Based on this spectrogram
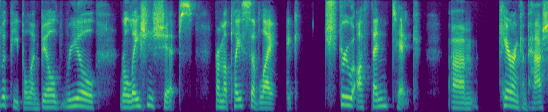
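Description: Against a quiet background, a woman talks in a very deep, low voice. Her pitch varies in an ordinary way. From Canada. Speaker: business executive. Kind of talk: interview.

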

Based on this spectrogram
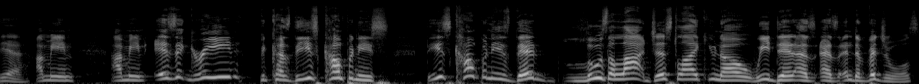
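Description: Here a man talks at a fairly slow pace in a high pitch. His tone is animated, with very wide pitch swings. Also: very clean recording, silent background. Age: 20s. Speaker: podcast host. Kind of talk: casual chat.

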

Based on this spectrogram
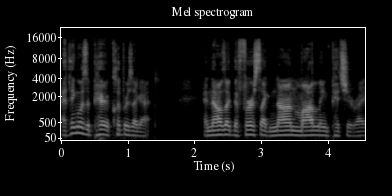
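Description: In a very clean recording with a silent background, a man with an American accent talks at a fairly quick pace, medium in pitch, with fairly even intonation. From Florida (Miami), later Utah. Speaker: hairstylist and educator. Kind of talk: casual chat.

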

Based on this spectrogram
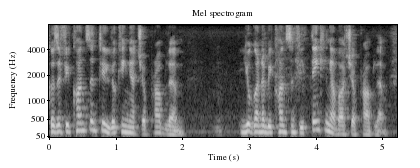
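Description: Speaking very fast with vocal fry, a man with a fairly high pitch swings very widely in pitch while keeping his loudness very even. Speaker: podcast host.

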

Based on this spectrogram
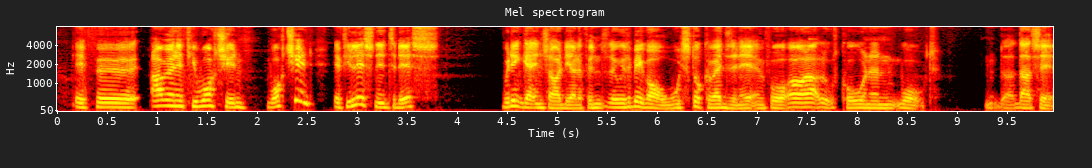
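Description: Speaking at a very fast pace with an East Midlands accent, a man uses a fairly high pitch with ordinary variation. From Derby, England. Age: 20s. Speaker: podcast co-host, photographer. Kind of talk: casual chat. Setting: small box room at home.

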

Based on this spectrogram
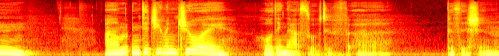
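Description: A woman speaks at a fairly slow pace, somewhat breathy, with long, frequent pauses, ordinary pitch variation and big swings in loudness. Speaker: podcast host. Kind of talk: casual interview conversation.

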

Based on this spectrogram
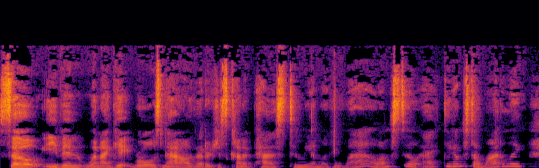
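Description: On a very clean recording with a silent background, a woman's somewhat breathy, medium-pitched voice races along in an animated tone, hardly pausing and swinging widely in pitch. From Newark, New Jersey. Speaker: fitness coach, model and actress. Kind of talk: casual interview chat.

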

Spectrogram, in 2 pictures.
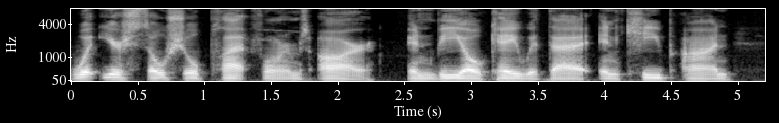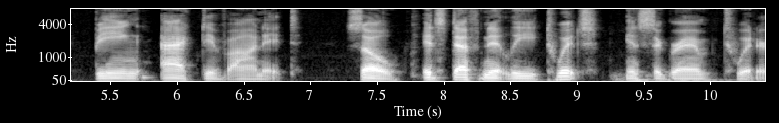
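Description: A man with an American accent speaks at a very slow pace, his very deep, low voice showing vocal fry and fairly even intonation. The recording is very clean with a silent background, and the sound is dry and close with no echo. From Ohio, US. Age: 30s. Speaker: content creator. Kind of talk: casual interview chat.

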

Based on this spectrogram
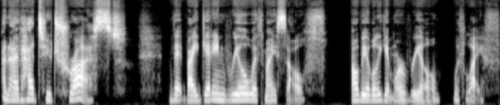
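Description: A woman talks at a fairly slow pace on a very clean recording with a silent background. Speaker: podcast host. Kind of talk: solo podcast intro, personal storytelling. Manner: nervous, conversational, halting with fillers.

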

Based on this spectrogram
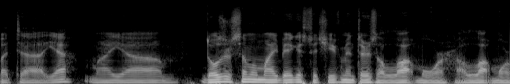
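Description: Very deep, low male speech with fairly even intonation, recorded very cleanly against a silent background. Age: 30s. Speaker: tech entrepreneur and company founder. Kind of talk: interview. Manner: halting, many fillers.

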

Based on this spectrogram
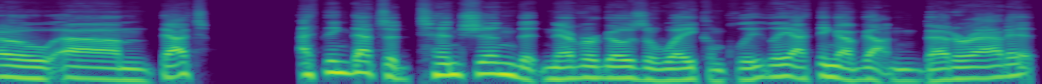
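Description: A man in an ordinary speaking voice talks at a fairly quick pace with a medium pitch, ordinary pitch variation and big swings in loudness. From Northwest Arkansas, US South. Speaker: emergency physician. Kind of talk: interview conversation.

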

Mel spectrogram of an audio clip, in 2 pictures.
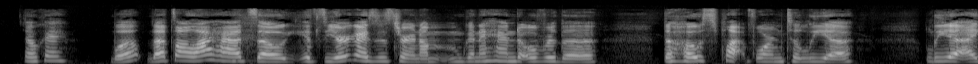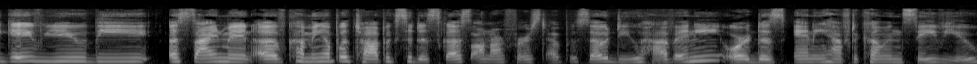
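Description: A woman with a plain, everyday voice, fairly high in pitch, at a moderate pace with ordinary pitch variation, big swings in loudness, a dry, close sound with no echo and a quiet background. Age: 30s. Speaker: podcast host. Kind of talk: casual chat.

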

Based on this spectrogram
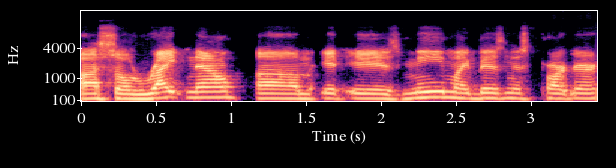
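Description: A man with an American accent and a normal speaking voice talks at a fairly slow pace with fairly even intonation. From Colorado. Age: 20s. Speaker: pest control business owner. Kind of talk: casual interview.

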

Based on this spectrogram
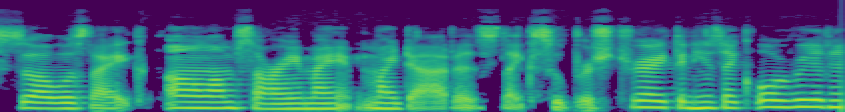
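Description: Over a quiet background, a woman talks at a fairly quick pace. Her medium-pitched voice has monotone, flat intonation. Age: 20s. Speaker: guest. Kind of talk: casual chat.

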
